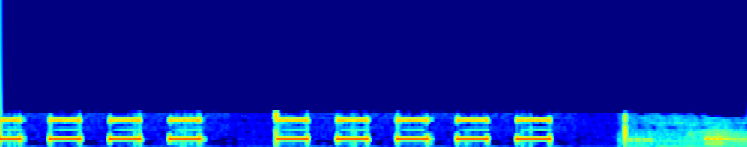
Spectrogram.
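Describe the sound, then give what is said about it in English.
Fire dispatch evacuation tones ordering members out of a building at risk of collapse: nine loud, steady electronic beeps in two evenly spaced runs, four then five, ending with a sharp click and a burst of crackly radio static. “Dispatch. Alert evacuation tones.”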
